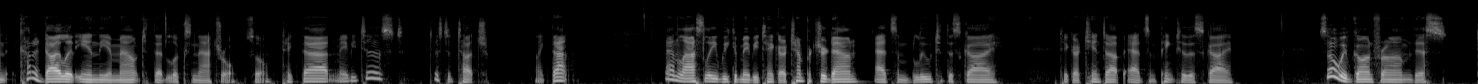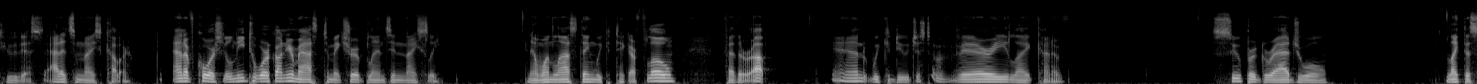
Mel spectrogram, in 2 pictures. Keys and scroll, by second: 14.0 BackSpace, 14.7 super+BackSpace, 14.8 super+z.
